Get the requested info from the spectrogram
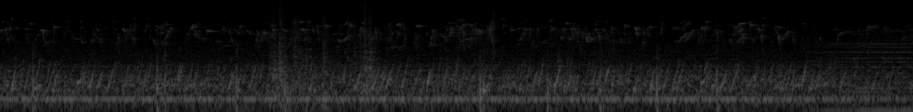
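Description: Pet-shop ambience: many small birds chirping irregularly over a steady low hum. Soft held musical tones come in near the end.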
